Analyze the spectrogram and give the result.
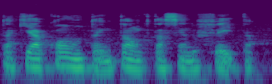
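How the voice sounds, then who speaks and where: A man's voice: fairly low pitch, steady tone, normal speed, vocal fry, breathy edge, muffled recording. A man with a Brazilian Portuguese accent, a math professor giving a recorded calculus lecture, explaining step by step and checking with his students as he goes.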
